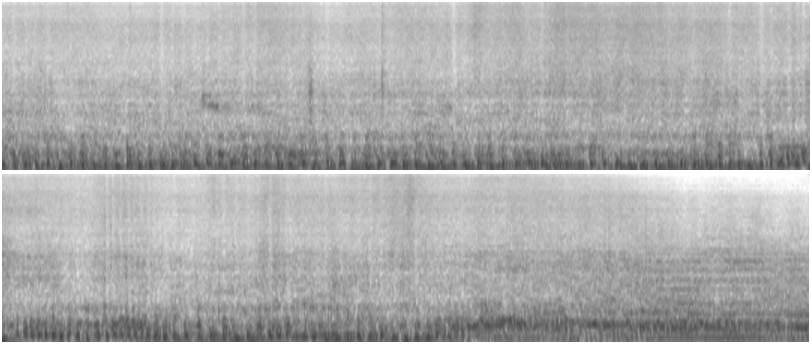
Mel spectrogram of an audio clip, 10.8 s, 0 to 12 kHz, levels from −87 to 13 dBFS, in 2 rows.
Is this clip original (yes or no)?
no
